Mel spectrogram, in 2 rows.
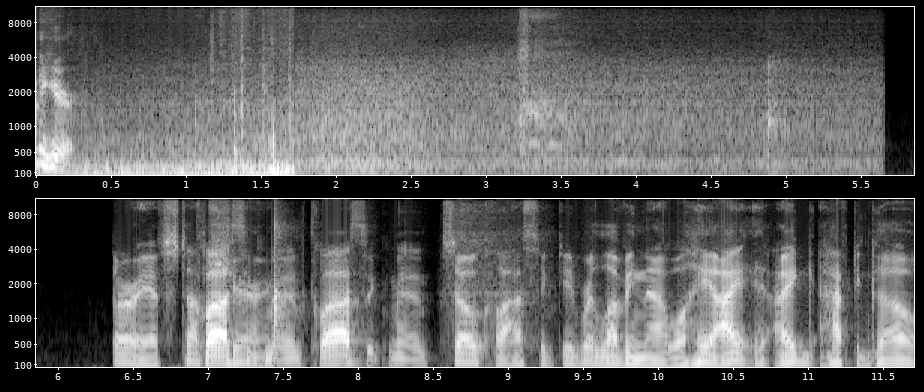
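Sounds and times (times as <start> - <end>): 
speech: 0.0 - 0.4, 6.4 - 11.7
Corvette Stingray sports car engine rumbling: 0.0 - 5.7.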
